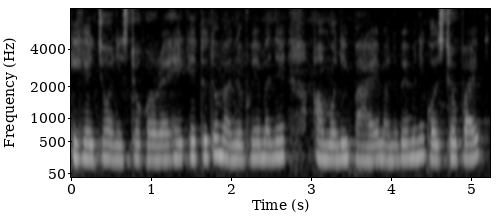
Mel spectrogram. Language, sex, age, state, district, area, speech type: Assamese, female, 18-30, Assam, Sivasagar, urban, spontaneous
